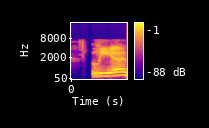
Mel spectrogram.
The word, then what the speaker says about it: Leia: liked checking to see who was pronouncing it Leah not Leia we discovered pretty much just the British actors yeah and and then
